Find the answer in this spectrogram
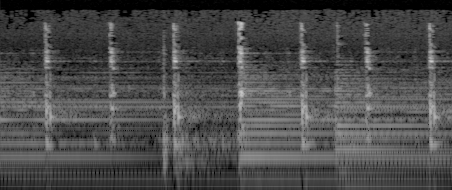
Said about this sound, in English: Ooh, bit of ticking clock there. Can you name that song? Okay, your time is up.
